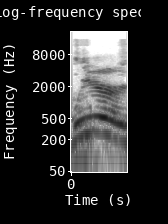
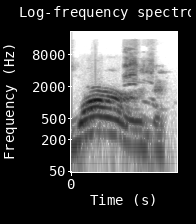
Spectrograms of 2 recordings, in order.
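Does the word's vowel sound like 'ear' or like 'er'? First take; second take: ear; er. First: The vowel sounds like 'ear'. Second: The vowel sounds like 'er'. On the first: The speaker calls it right. "instead of saying weird" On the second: The speaker calls it wrong. "she kept saying it was word"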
